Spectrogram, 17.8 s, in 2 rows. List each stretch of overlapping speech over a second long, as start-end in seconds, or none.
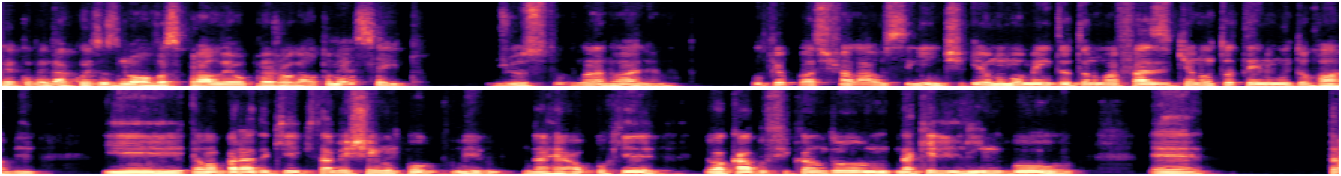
none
